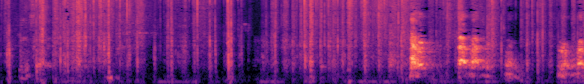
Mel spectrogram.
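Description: A dog barks about three times in the second half, short loud barks, over light crackling of a padded mailer being handled.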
